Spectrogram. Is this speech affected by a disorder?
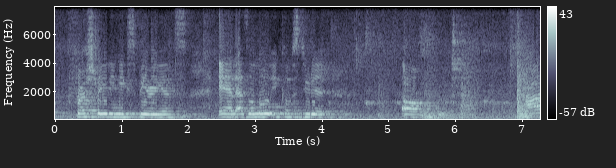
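No.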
